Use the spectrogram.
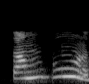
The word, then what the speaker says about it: संपूर्ण: संपूर्ण, तो यहां पर देखिए, हर अनुस्वार को अलग-अलग उच्चारण में पढ़ा जा रहा है। कहीं हम पढ़ रहे हैं सन, कहीं हम पढ़ रहे हैं सम, कहीं हम सन।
